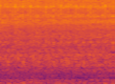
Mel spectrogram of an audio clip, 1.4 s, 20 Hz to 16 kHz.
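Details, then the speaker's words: BMW X5 E70 after running about two minutes to lubricate lifters left dry from sitting: smooth, even idle with a steady low rumble and no lifter ticking, still quiet revved to 3,000 rpm. "no more ticking so all we had to do is lbe the lifters up took about 2 minutes maybe 2 minutes and a half"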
